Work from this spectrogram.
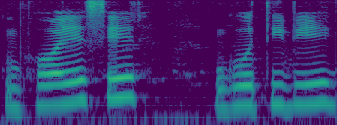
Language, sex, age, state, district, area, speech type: Bengali, female, 45-60, West Bengal, North 24 Parganas, urban, spontaneous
